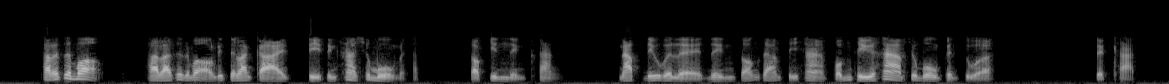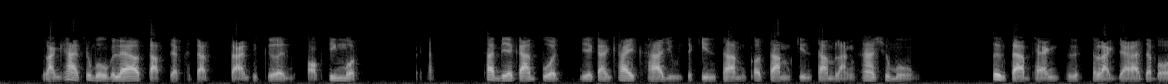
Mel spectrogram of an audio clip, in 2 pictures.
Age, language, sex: 60-79, Thai, male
